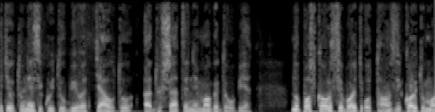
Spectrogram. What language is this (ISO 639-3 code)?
bul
